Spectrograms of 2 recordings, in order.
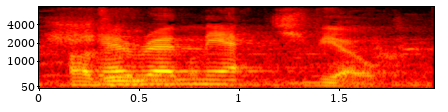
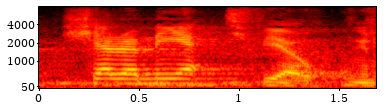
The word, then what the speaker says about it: Sheremetyevo: Sheremetativo. I've pronounced that wrong every time I've said it so far. Sheremetyevo. Sheremetyevo.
